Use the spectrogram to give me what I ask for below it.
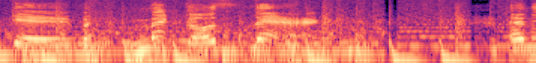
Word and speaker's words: Snek: their said game, Mecha Snack. And it's really called SNEK, just in case somebody thinks I said it wrong.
